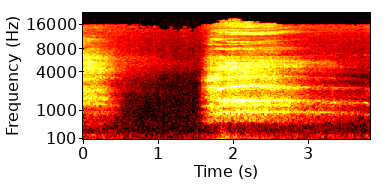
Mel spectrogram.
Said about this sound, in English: I want us to take a big, deep breath and exhale.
